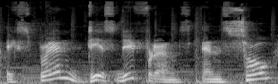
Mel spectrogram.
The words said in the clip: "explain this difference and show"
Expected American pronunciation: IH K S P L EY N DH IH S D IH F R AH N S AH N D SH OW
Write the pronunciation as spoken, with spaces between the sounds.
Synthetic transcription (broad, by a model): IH K S P L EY N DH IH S D IH F R AH N S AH N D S OW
